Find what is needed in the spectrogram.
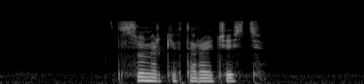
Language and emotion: Russian, neutral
